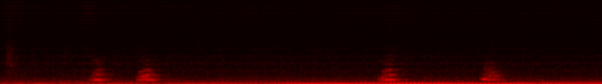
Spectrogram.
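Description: A dog barking, four short barks, over a steady low hum.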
